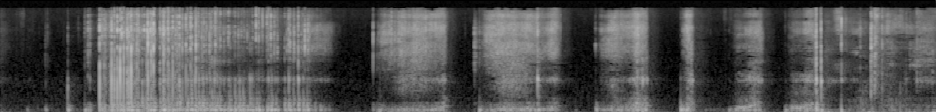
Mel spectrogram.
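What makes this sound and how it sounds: Long nails scratch and rub the fabric-covered seat and arms of a miniature beige faux suede toy couch. The result is bursts of dense, low-weighted scraping and crunchy rustling, broken by short silent gaps, with a few quick, sharp ticks between strokes.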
